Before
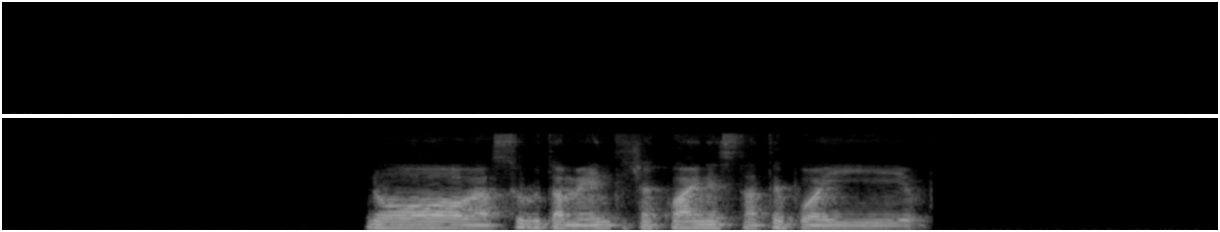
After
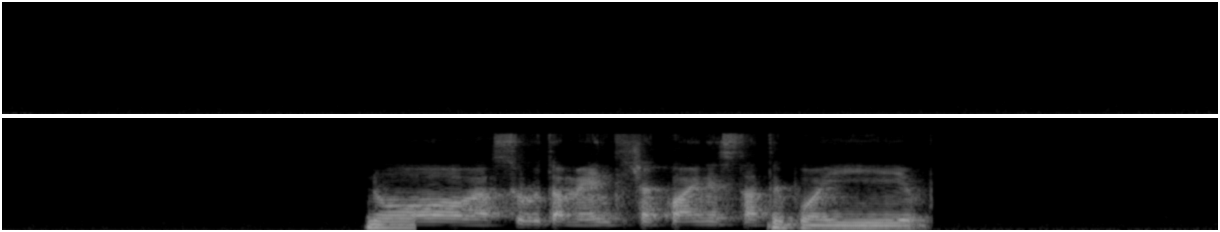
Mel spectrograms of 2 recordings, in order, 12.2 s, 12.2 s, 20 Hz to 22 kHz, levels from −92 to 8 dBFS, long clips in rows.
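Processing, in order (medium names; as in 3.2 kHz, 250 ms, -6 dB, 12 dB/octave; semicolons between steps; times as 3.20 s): 8.14–9.91 s: high-pass 490 Hz 24 dB/octave; compression 6:1, threshold -37 dBFS, peak gain reduction 12.5 dB; trim +6 dB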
